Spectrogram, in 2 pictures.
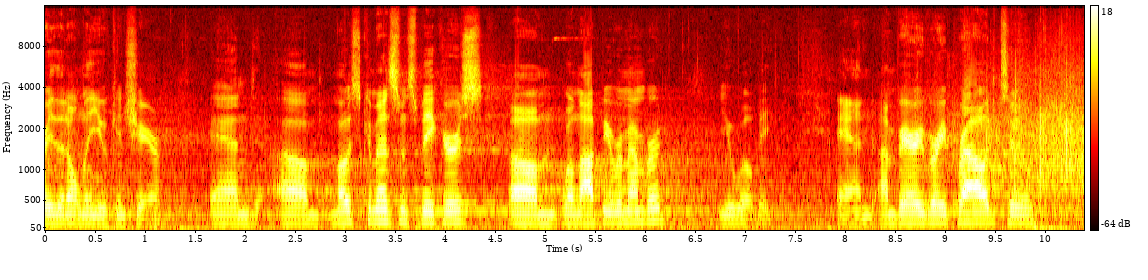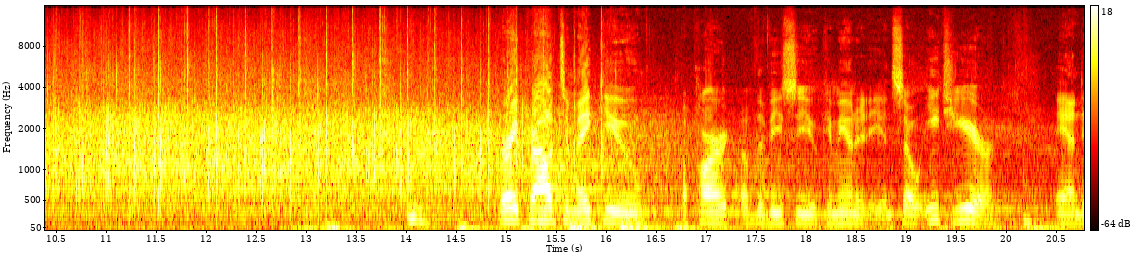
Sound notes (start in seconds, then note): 9.1 applause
